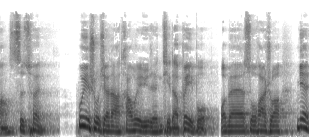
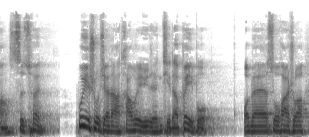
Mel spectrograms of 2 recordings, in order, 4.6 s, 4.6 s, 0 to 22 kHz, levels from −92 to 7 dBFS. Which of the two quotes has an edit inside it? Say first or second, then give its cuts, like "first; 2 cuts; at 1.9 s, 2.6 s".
first; 1 cut; at 3.3 s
